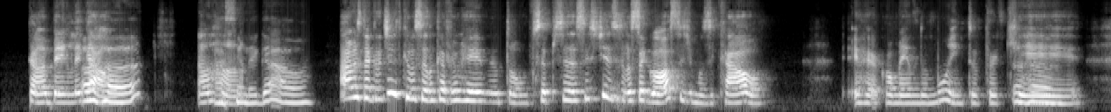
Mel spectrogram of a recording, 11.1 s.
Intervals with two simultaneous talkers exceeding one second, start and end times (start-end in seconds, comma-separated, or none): none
